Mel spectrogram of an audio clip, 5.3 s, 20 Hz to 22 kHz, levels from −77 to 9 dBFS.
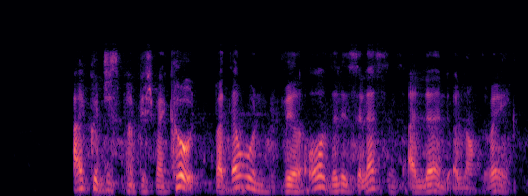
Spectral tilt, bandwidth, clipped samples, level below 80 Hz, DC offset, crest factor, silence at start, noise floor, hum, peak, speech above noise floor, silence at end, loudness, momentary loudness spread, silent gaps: -5 dB/octave; 8.4 kHz; under 0.1%; -68 dBFS; under 0.1%; 22 dB; 0.75 s; -76 dBFS; none; 0 dBFS; 55 dB; 0.2 s; -22 LUFS; 13 LU; none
